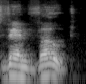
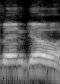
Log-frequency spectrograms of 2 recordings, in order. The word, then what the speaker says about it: Van Vogt: It's Van Vogt. It's Van Vogt, really? Mm-hmm. I always pronounce it Van Gogh.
